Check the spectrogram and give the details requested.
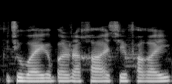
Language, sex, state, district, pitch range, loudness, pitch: Bengali, male, West Bengal, Cooch Behar, 150-155 Hz, -15 LUFS, 150 Hz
